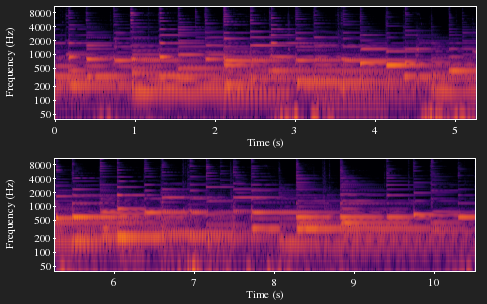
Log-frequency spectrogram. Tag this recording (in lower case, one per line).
playing harp
harp
pizzicato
